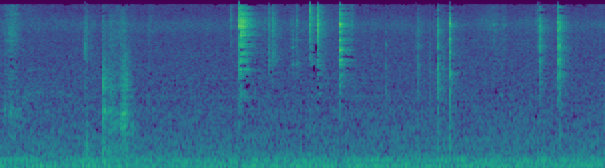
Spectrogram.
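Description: Scattered sharp metallic clicks and clinks as a screwdriver and the removed hard drive's metal caddy are handled, loudest about two and a half seconds in. A steady low hum runs underneath.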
